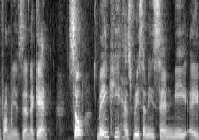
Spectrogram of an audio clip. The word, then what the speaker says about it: Meike: they confirmed to me the correct way to pronounce the brand name is Meike.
